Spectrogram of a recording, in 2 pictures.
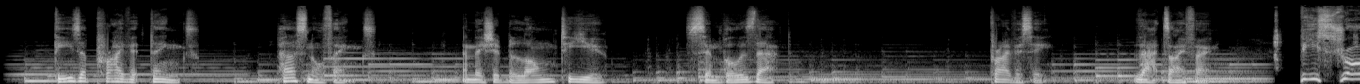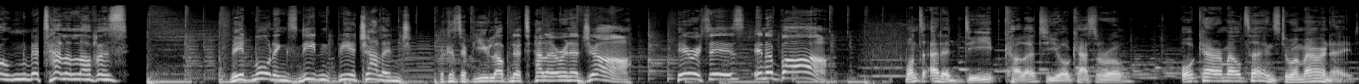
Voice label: commercial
